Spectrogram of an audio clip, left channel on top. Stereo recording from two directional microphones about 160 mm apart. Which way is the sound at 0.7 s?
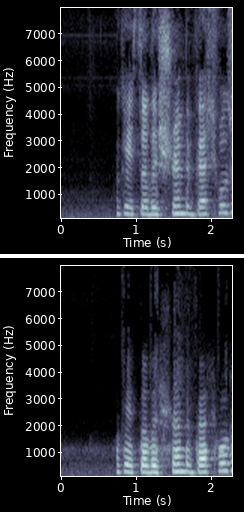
50° right (ahead or behind).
